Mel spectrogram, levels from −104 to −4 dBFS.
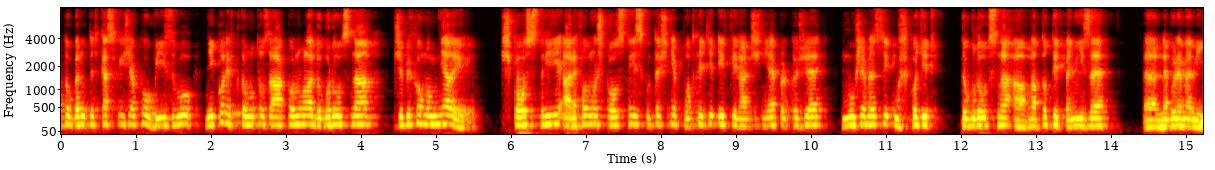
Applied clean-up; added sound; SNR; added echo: neural mask model DeepFilterNet 3.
